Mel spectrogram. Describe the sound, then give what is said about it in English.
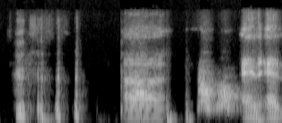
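A female dog barks excitedly: four quick sharp barks in a row, then longer, drawn-out yelping barks with a whiny, howling edge. “My dog got excited. She agrees.”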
